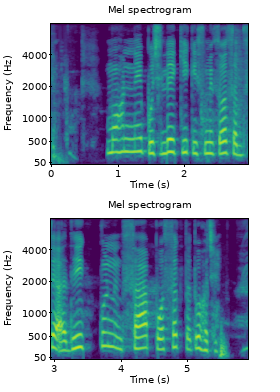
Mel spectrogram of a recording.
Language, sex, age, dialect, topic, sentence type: Magahi, female, 18-24, Northeastern/Surjapuri, agriculture, statement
